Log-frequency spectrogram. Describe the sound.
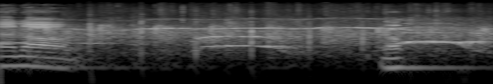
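An audience claps steadily, a dense wash of many hands at an even level, with voices cheering and shouting over the applause throughout.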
